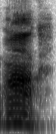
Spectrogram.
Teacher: नाक से कम सांस निकलती है, मुख से अधिक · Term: अनुनासिक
